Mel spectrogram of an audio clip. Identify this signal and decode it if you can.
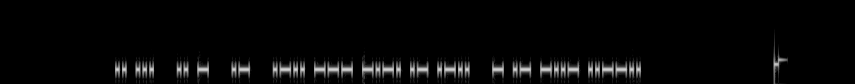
Morse code, heard as a keyed tone, about 36 wpm, 700 Hz. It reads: IS IT A LOCAL TAX?
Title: Sentences from Top 1000 Words - Review Part 5 - 35wpm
